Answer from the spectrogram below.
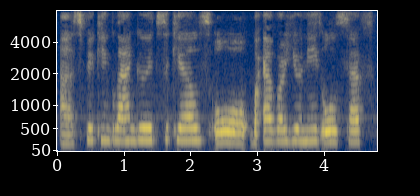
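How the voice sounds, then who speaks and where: Slow, cheerful young woman from Turkey. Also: fairly high pitch, little pitch movement, dark tone, poor audio. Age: 20s. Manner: cheerful, enthusiastic. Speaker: interviewee. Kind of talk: live video call mock interview. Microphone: video call.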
